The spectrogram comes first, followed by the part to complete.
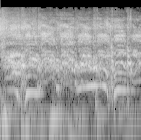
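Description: Several people laughing together loudly in a run of short rising-and-falling bursts.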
